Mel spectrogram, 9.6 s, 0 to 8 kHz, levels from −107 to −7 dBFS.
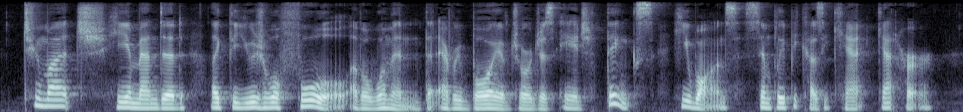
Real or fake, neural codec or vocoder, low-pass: real; none; 7.2 kHz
